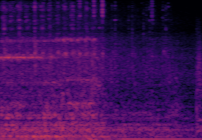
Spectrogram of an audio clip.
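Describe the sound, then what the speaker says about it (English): A sewing machine top stitches through felt and lining, a steady close mechanical hum that slows and fades toward the end. "I'm just gonna do a top stitch to keep the lining inside and to basically finish the top"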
